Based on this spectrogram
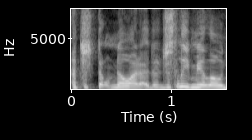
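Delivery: very high, furious, angry screaming. Acting out a girlfriend screaming at her partner: imitating a girlfriend screaming. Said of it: "your girl's screaming at you and she's like".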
